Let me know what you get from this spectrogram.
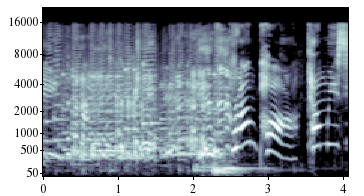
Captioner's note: all giggle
